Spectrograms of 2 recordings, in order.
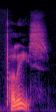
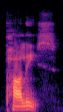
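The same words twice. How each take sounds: First: The stress is on the second syllable. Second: The stress is on the first syllable. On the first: The speaker calls it right. "The stress is on the second syllable" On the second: The speaker calls it wrong. "It's not on the first syllable. We do not say police"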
